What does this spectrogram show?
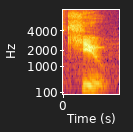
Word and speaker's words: queue: Like, my favorite one, for example, is queue. The word queue. Like, as in waiting in line. There are 5 letters for it. Only 1 letter's pronounced.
